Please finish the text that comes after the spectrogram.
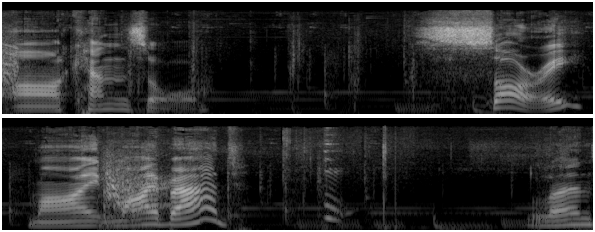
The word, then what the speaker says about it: Arkansas: what kansas not arkans what kansas not our kansas it's arkansas yeah america explain explain nikki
